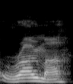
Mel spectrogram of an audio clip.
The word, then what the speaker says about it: Roma: the of the traditionally nomadic minority groups uh roma meaning roma as it should be pronounced recently immigrant romani communities from the continent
